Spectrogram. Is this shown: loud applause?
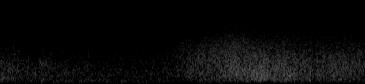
no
